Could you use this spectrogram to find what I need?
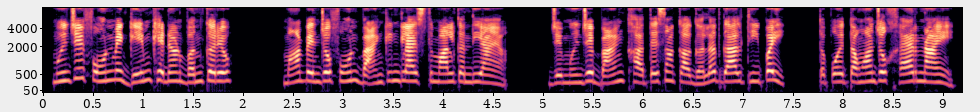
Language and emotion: Sindhi, angry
